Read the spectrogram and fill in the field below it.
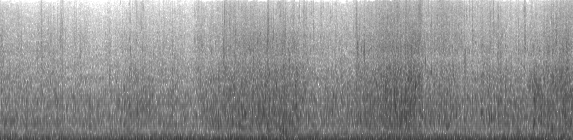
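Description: Water splashes and sloshes as a swimmer moves through it.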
